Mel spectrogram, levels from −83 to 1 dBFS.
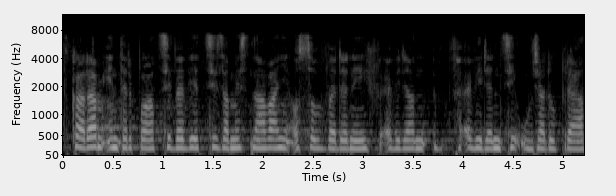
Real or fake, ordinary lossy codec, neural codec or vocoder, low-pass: real; AAC, 32 kbps; none; 7.2 kHz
